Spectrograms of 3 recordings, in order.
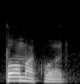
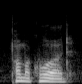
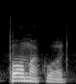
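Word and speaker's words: Pemaquid: And as I said earlier, the stress is on the third to last syllable in most Wabanaki languages, which is why I sometimes say Abenaki. So Pomaquod, not Pomaquod, or Pom, okay? So Pomaquod, if that helps.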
